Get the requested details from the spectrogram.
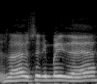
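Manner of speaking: mock very high, loud shouted call-out. Retelling calling into the empty kitchens: imitating a shout. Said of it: "and I shout".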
